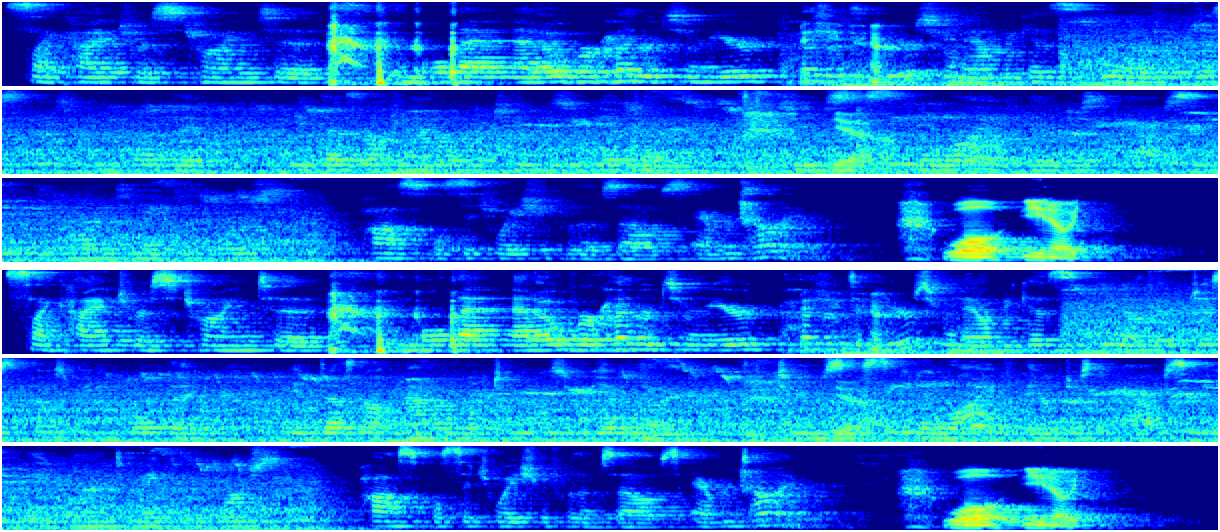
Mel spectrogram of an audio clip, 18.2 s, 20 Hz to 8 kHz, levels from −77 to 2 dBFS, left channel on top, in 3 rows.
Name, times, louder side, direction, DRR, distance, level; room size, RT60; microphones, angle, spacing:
voice 1, 0.0-1.6 2.0-13.6 13.9-16.7, right 2 dB, 55° right, 2 dB, 2.6 m, -38 dB
voice 2, 1.6-2.0 4.3-4.4 9.8-10.5 15.8-15.9 16.6-17.5, left 3 dB, 20° left, 12 dB, 0.5 m, -30 dB
sound 1, 3.9-10.6, left 1 dB, 75° left, 2.5 m, -45 dB
sound 2, 5.3-13.7, right 1 dB, 75° right, 2.8 m, -39 dB
7.7 x 7.4 x 8.4 m, 0.93 s
head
